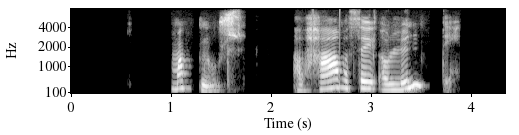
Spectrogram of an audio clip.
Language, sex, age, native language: Icelandic, female, 30-39, Icelandic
